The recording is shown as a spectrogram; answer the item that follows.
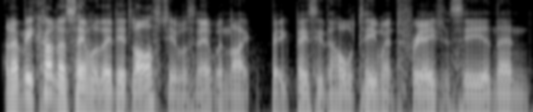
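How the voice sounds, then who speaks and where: A man's voice: lowish voice, rapid-fire, gravelly, clean tone, dry recording, studio quality. A man with a British accent co-hosting a casual esports podcast, talking in a rambling, hesitant way that trails off. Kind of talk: casual esports news discussion.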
